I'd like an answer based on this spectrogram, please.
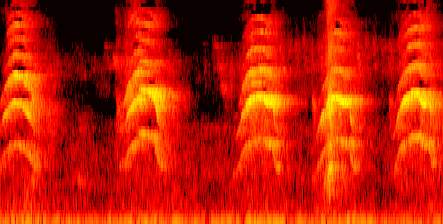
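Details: High, strained kitten meows, five in a row, each bending up and down with bright overtones; the kitten was brought to the house by its calico mother cat.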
